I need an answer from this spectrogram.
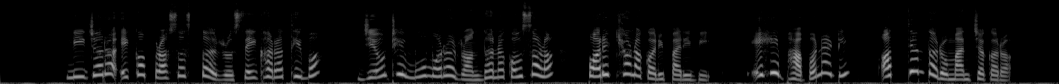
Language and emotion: Odia, happy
